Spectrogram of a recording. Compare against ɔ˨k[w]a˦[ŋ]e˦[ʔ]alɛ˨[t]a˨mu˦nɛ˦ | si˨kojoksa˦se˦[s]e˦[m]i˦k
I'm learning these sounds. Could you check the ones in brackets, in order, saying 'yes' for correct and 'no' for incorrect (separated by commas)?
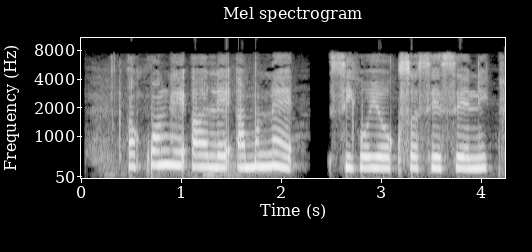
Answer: yes, yes, yes, no, yes, no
